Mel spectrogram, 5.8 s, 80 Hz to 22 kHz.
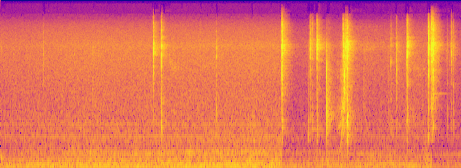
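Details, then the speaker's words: Kodak Retina IB (type 019-II) with Synchro-Compur shutter, after moving the rack one tooth: crisp small clicks and a short ratchet as the film advance lever travels, shutter cocking correctly before the stroke ends. "You can just hear the shutter cocking before I got to the end of the film advance stroke. Yeah, that's it there, that sound. So the shutter now cocks correctly."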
